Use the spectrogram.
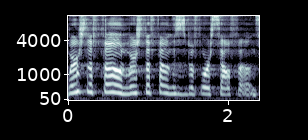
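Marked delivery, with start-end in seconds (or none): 0.0-1.3 loud, raised scream, yelled out twice. Retelling dragging a friend out of the room, retelling a scream. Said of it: "I'm screaming".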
